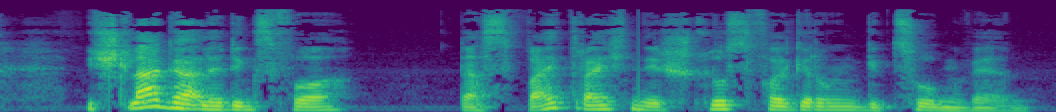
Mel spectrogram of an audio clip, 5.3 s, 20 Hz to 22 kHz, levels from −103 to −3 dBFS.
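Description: From 0.54 s to 4.52 s the speech carries a regular click about every 1.32 s, around four in all. This is the signature of clock drift buffer slips. The likely cause is two devices running on separate clocks that disagree by roughly 500 parts per million. The buffer between them slowly fills or drains until a few tens of samples are dropped or repeated, and each slip leaves a brief discontinuity in the waveform.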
